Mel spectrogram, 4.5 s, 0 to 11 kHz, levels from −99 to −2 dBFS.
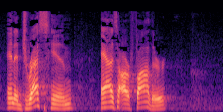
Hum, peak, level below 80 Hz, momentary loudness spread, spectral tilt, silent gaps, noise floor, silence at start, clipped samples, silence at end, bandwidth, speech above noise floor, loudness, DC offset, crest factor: none; -6 dBFS; -66 dBFS; 8 LU; -5.5 dB/octave; none; -59 dBFS; 0.15 s; under 0.1%; 1.15 s; 8 kHz; 37 dB; -23 LUFS; under 0.1%; 18 dB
